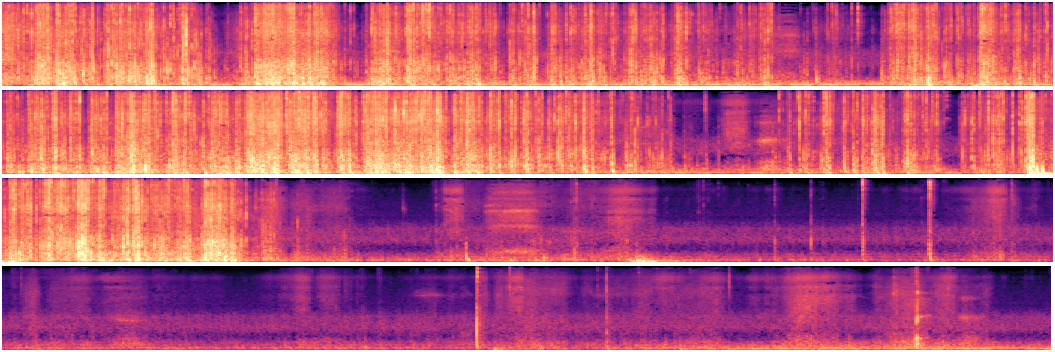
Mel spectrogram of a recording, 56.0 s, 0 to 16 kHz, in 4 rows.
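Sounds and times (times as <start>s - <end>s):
plastic bag crinkling: 0.0s - 23.5s, 24.2s - 32.0s.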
